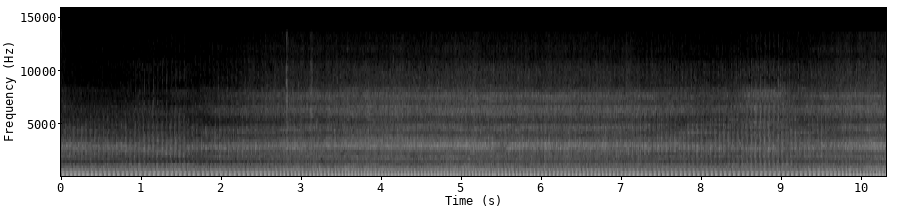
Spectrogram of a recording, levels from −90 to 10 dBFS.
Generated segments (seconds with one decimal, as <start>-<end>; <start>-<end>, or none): none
